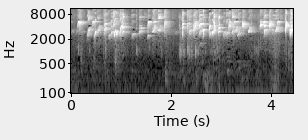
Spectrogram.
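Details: European goldfinch song of the 'betbeta' type, for encouraging a goldfinch to sing: two long runs of quick tinkling chirps and buzzy trills, split by a short silent gap after two seconds.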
